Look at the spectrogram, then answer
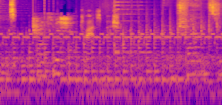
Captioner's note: voiceover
